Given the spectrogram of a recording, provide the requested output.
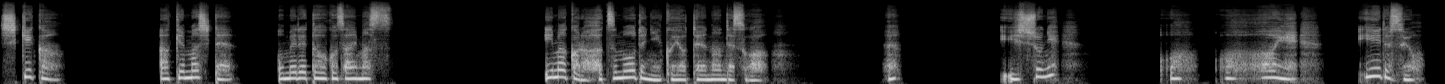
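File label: NEW YEAR, Japanese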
